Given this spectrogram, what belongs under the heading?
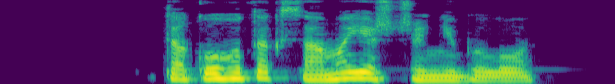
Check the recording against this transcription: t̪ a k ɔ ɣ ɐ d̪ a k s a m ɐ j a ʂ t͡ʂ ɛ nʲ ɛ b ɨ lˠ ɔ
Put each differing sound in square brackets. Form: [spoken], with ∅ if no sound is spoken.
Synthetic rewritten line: t̪ a k ɔ ɣ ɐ [t̪] a k s a m ɐ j a ʂ t͡ʂ ɛ nʲ ɛ b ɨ lˠ ɔ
